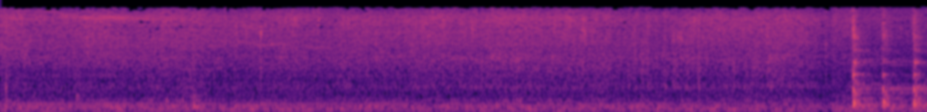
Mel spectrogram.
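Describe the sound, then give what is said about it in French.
Asparagus and carrots sizzle steadily as they sauté in a pan toward caramelisation, a dense, even frying hiss throughout, with a few sharp stirring clacks near the end. “Là, on va tout faire revenir. Il faut vraiment que ça aille vraiment jusqu'à caramélisation.”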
